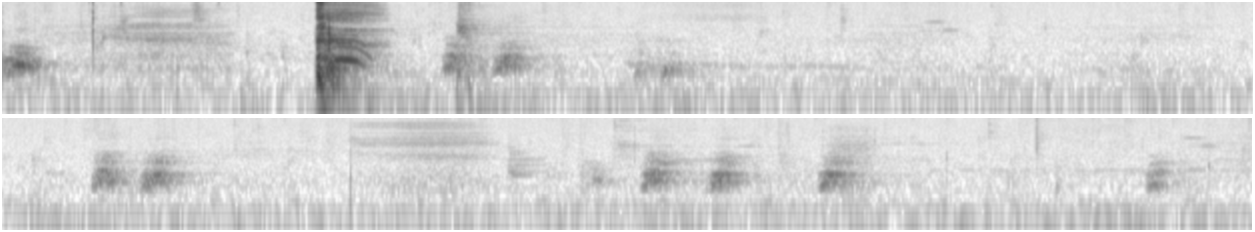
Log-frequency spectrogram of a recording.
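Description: A sharp, loud cough bursts out early, followed quickly by a second, then several softer, scattered coughs come at irregular intervals through a mostly quiet stretch with no talking.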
